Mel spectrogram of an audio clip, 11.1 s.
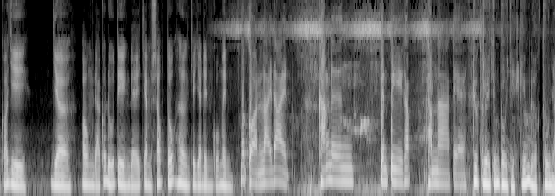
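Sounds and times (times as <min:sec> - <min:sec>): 
speech: 0:00.0 - 0:11.0
farmed crickets chirping: 0:04.0 - 0:11.0.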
